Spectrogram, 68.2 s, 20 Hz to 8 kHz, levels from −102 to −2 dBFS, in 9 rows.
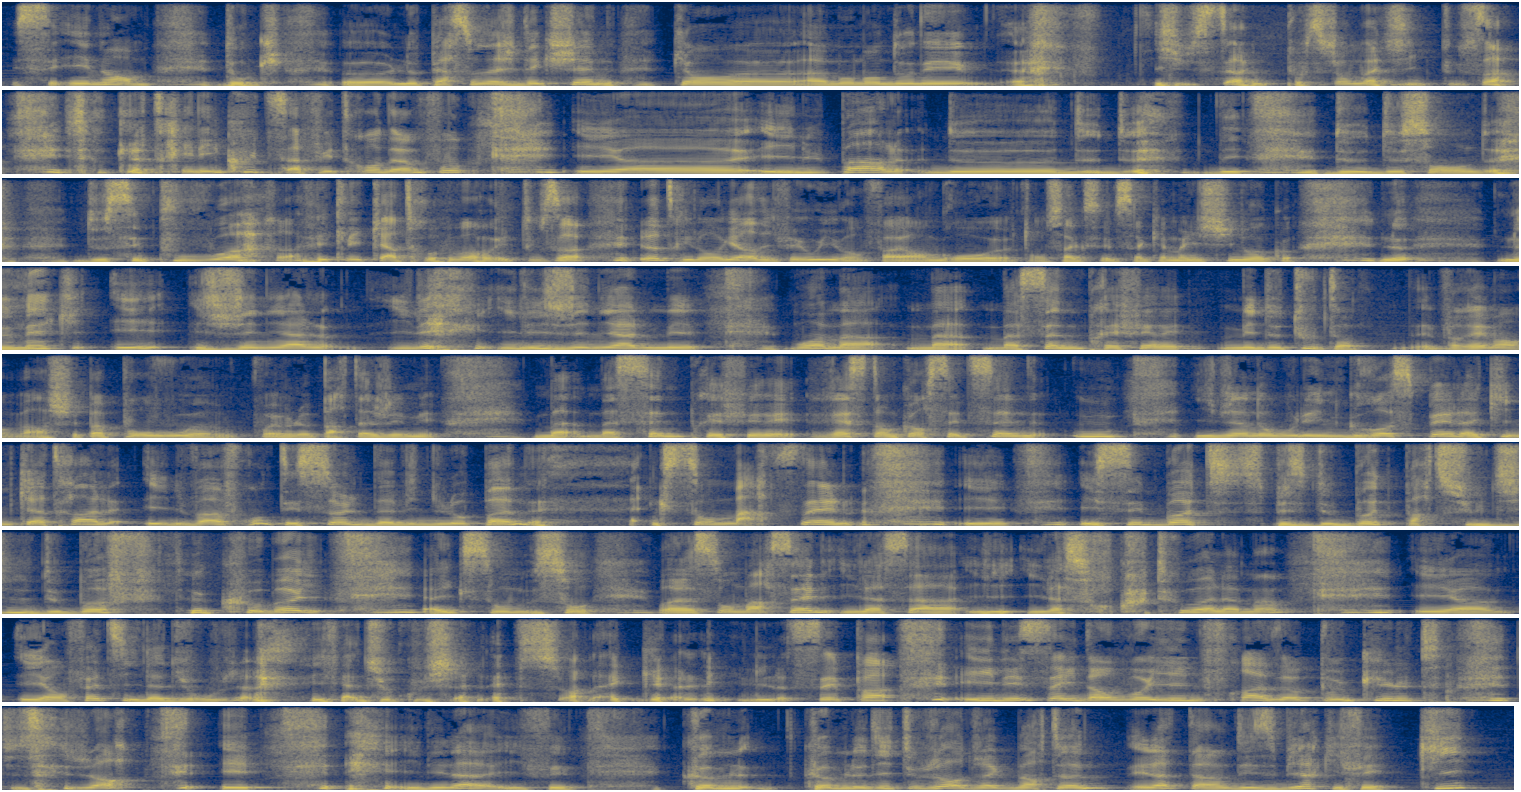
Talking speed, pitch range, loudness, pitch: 195 wpm, 130-155 Hz, -22 LUFS, 140 Hz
